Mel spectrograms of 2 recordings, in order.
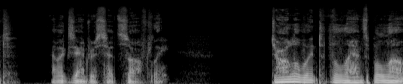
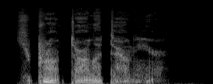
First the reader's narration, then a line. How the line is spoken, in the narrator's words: Alexandra murmured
